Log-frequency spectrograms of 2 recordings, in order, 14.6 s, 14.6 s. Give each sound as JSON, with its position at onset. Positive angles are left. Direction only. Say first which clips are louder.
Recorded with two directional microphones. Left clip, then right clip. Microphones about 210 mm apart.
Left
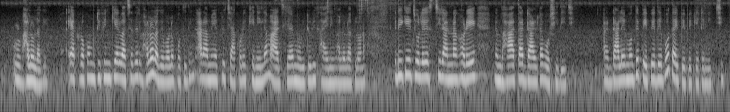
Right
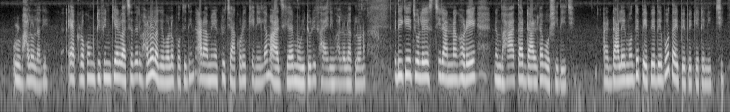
{"t": 0.3, "sound": "speech", "louder": "right 5 dB", "side_deg": -50}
